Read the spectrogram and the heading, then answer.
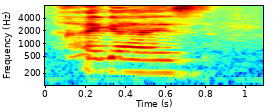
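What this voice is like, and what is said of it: Raspy voice. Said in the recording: “sporting the raspy voice today”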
